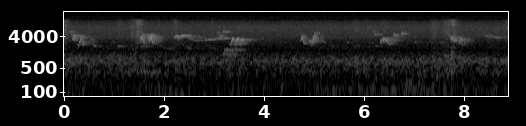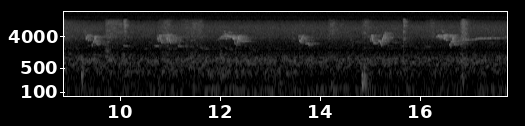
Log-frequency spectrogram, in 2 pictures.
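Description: Faint songbird calls: short chirps repeated about once a second, with a couple of longer wavering whistles, over a low steady rumble. A single sharp click about fifteen seconds in.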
